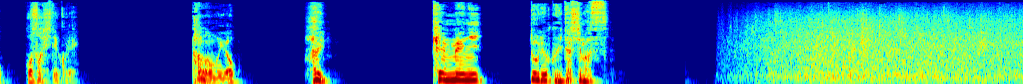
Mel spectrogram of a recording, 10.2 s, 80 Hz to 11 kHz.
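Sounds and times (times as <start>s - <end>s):
speech: 0.0s - 0.9s, 2.0s - 3.4s, 4.4s - 6.2s
cold sleety rain falling at night: 7.2s - 10.2s.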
